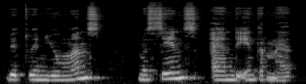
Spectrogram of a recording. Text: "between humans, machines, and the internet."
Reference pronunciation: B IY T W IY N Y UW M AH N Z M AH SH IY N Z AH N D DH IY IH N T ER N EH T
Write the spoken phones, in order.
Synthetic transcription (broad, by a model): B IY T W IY N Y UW M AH N S M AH S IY N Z AH N D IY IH N T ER N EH T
